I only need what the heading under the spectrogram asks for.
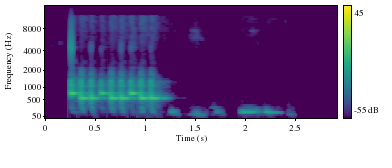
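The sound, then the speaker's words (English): Phone notification tone: a rapid string of bright, chirpy electronic notes, then a few lower, softer blips, short and clear with no talk over it. “Let me just get this notification shut off.”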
